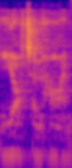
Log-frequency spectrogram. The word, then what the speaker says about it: Jotunheim: me saying this unit is named Jotunheim with a silent J apparently named after Giants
